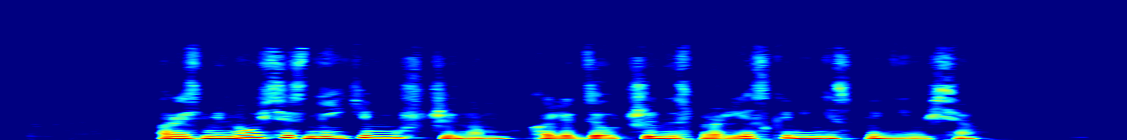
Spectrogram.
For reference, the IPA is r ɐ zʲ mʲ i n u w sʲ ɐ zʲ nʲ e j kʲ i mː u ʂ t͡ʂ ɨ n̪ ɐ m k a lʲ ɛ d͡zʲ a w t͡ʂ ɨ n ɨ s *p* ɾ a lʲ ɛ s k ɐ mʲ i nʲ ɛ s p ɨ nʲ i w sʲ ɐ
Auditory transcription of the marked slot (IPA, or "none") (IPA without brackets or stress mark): p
